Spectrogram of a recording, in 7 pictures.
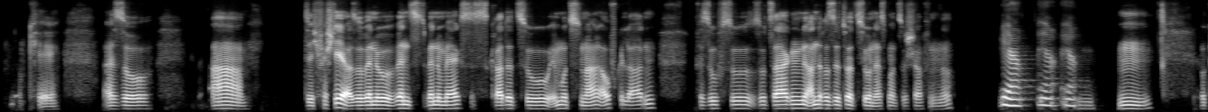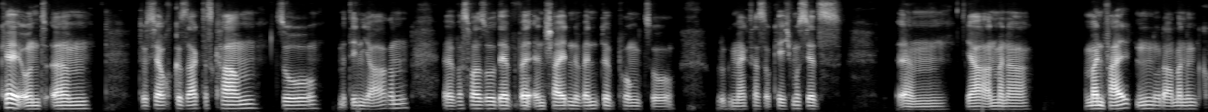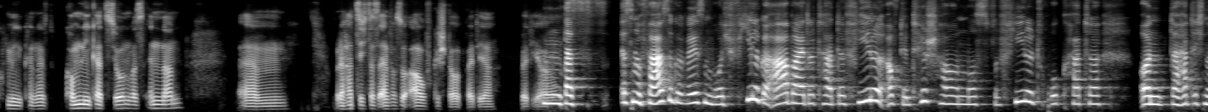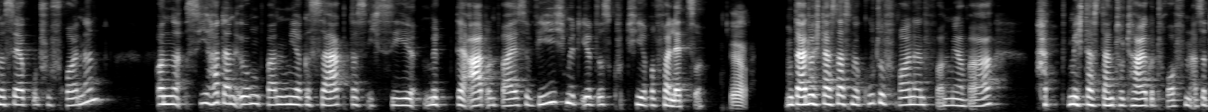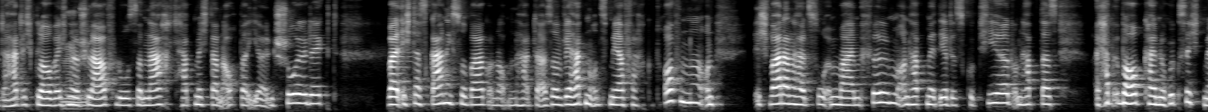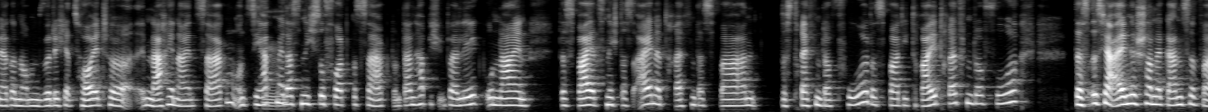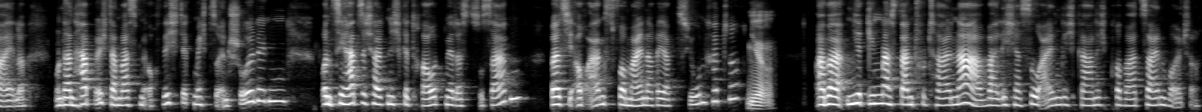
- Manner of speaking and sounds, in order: none
- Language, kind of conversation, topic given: German, podcast, Wie bleibst du ruhig, wenn Diskussionen hitzig werden?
